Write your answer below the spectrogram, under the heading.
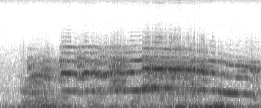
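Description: A rooster crows once in a long, drawn-out cock-a-doodle-doo, fairly loud, with a low rumble of background noise underneath and no talking.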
